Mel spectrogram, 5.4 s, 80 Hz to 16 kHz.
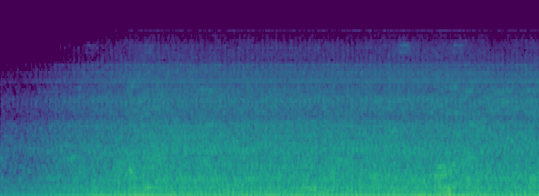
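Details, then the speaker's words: Honda EU7000iS (389 cc GX390 EFI) and Yamaha EF6300iSED (carbureted) generators under 1000 W load on 32 oz fuel each, about 45 minutes in: uneven wavering drone as both surge from fuel starvation, still putting out power. "the yamaha's surging at 45 minutes the Yamaha is surging at 45 minutes guys something's happening still putting out power they're both surging they're both surging which one's gonna turn off first"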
